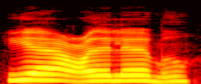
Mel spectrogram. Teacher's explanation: عین کو اچھے سے حلق میں جو ہے وہ ٹھہرا کر نکالیں، جھٹکا نہ دے اور نہ اضافے حمزہ کرے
